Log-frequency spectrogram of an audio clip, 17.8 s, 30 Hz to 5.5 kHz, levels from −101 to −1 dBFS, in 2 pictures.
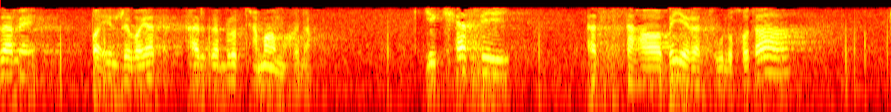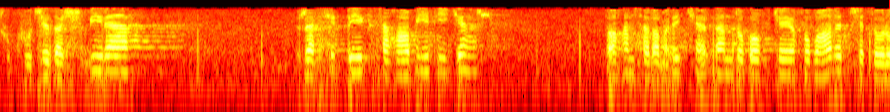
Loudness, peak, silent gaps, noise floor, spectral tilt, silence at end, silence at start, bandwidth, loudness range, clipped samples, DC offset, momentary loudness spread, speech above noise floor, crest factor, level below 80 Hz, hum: -19 LUFS; -2 dBFS; none; -44 dBFS; -7 dB/octave; 0 s; 0 s; 3.8 kHz; 2 LU; under 0.1%; under 0.1%; 21 LU; 25 dB; 20 dB; -62 dBFS; none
